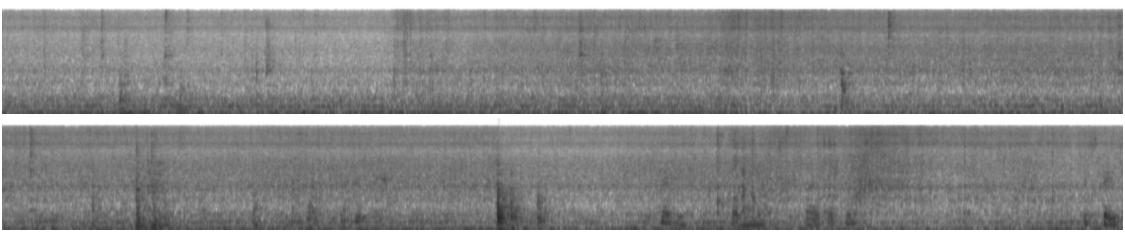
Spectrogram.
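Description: Goat meat and browned onions frying in hot oil in a metal karahi, sizzling steadily, stirred with a slotted metal spatula that scrapes and knocks against the pan a few times.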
